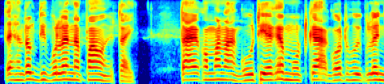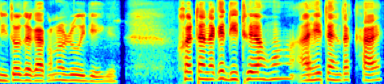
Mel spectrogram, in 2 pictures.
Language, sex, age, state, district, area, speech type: Assamese, female, 60+, Assam, Majuli, urban, spontaneous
